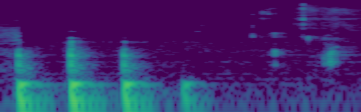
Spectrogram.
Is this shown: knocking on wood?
yes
